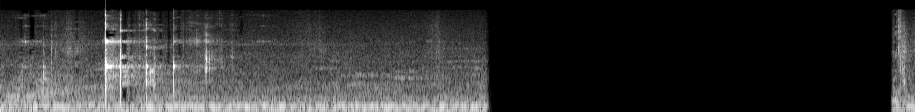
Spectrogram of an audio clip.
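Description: Several bright clinks of a spoon against a pan ring out while almonds and dried date powder are stirred together for a Panchakhadya sweet. A low steady hum sits beneath, then everything falls silent.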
